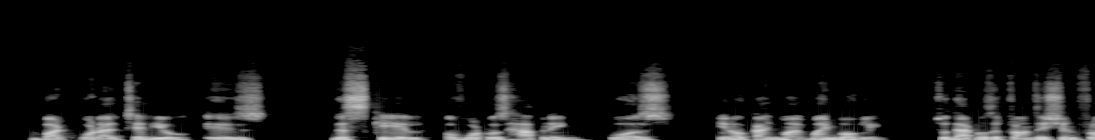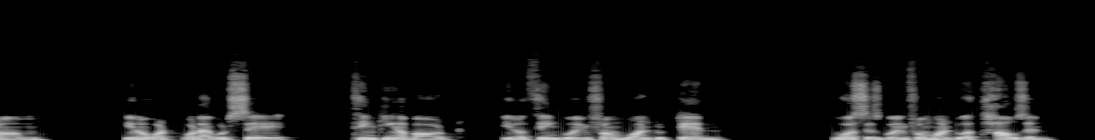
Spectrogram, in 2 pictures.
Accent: India; growing up in India, you know, fighting the battles there

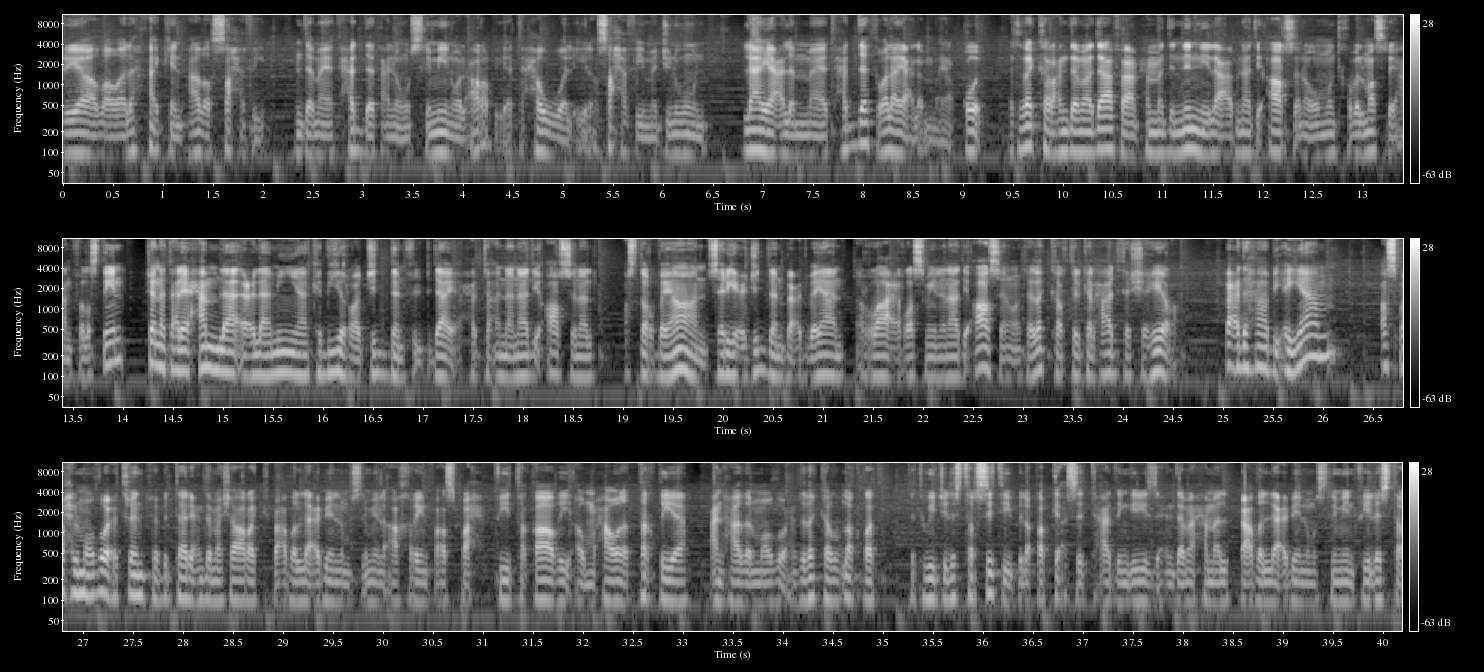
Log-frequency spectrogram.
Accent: Saudi Arabia; أو عندنا في المملكة العربية السعودية

